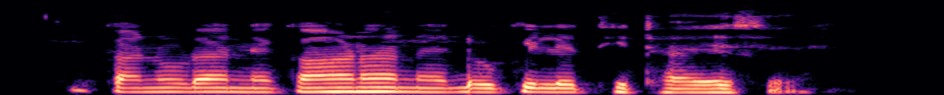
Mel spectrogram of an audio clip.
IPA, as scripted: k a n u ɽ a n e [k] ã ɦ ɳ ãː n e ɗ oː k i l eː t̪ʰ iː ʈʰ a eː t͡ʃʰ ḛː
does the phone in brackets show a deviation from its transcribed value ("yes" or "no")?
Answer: no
